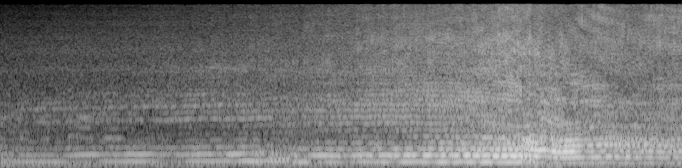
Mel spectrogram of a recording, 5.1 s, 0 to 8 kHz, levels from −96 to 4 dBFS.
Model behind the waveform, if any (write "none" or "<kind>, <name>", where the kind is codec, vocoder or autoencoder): vocoder, BigVGAN v2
